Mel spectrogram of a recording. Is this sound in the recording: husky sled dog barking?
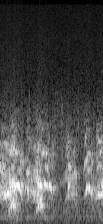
yes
